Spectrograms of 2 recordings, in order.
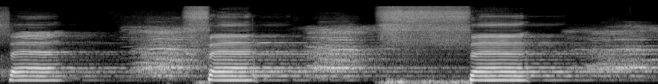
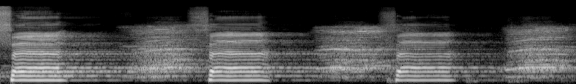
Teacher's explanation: নিচের ঠোঁটের পেট সামনের উপরের দুই দাঁতের আগায় লাগিয়ে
